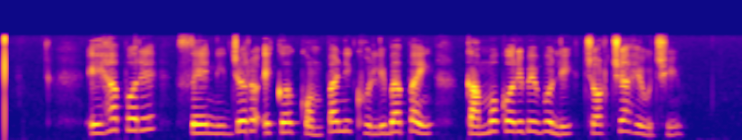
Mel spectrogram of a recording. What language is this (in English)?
Odia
